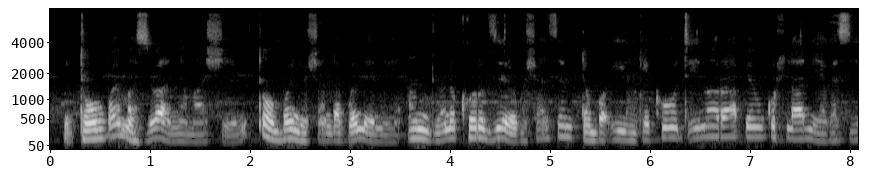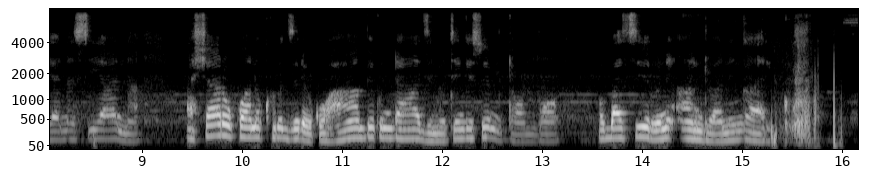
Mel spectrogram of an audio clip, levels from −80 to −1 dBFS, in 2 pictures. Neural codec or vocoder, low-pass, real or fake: none; 7.2 kHz; real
